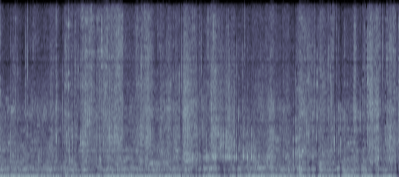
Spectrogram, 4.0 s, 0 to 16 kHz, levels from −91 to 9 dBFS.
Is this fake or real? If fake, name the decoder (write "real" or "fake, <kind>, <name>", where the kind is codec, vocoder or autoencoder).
fake, vocoder, BigVGAN v2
